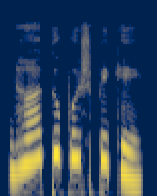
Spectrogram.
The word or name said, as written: ಧಾತುಪುಷ್ಪಿಕೆ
